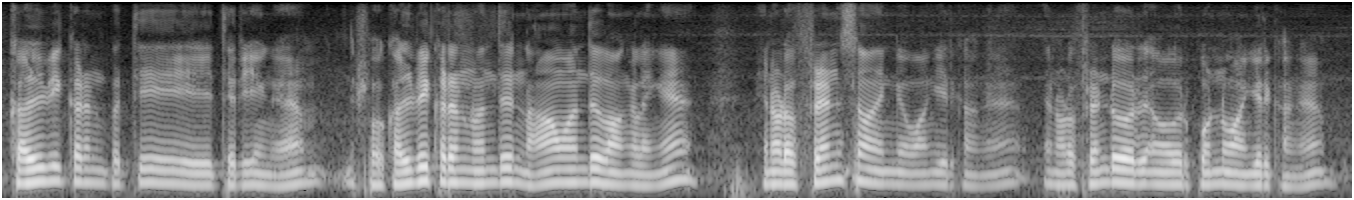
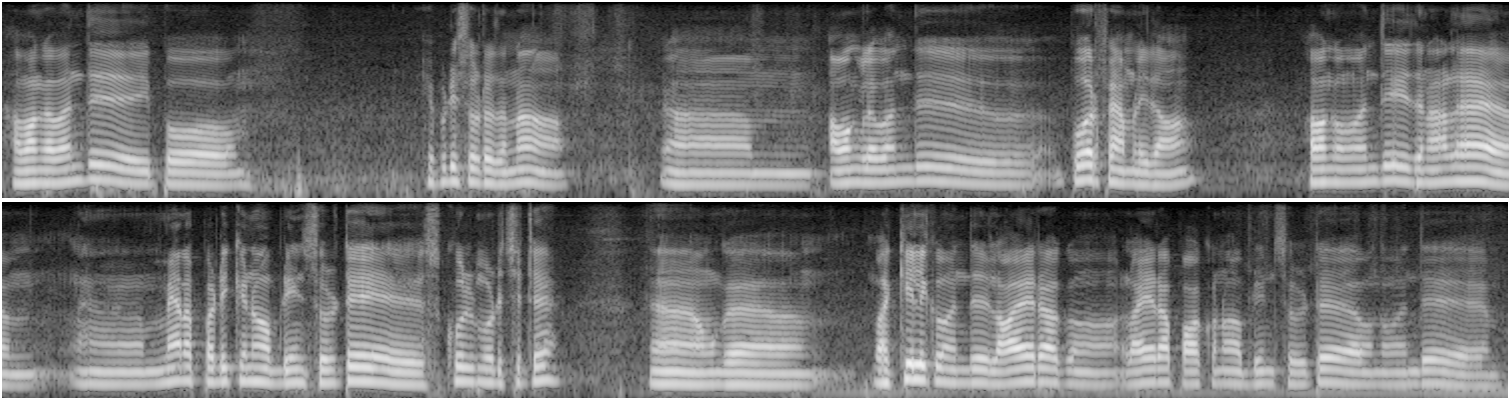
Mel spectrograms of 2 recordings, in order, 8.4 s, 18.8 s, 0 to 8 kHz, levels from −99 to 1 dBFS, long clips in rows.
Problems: background sounds at intervals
